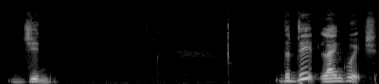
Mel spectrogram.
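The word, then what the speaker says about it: 人: The earlier borrowing reads it as nin, while the Tang borrowing, the later one, reads it as jin.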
